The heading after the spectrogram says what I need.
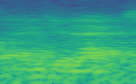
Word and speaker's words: nginx: I actually really hate the way they spell nginx. It actually took me a couple of months to realize it's pronounced nginx.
